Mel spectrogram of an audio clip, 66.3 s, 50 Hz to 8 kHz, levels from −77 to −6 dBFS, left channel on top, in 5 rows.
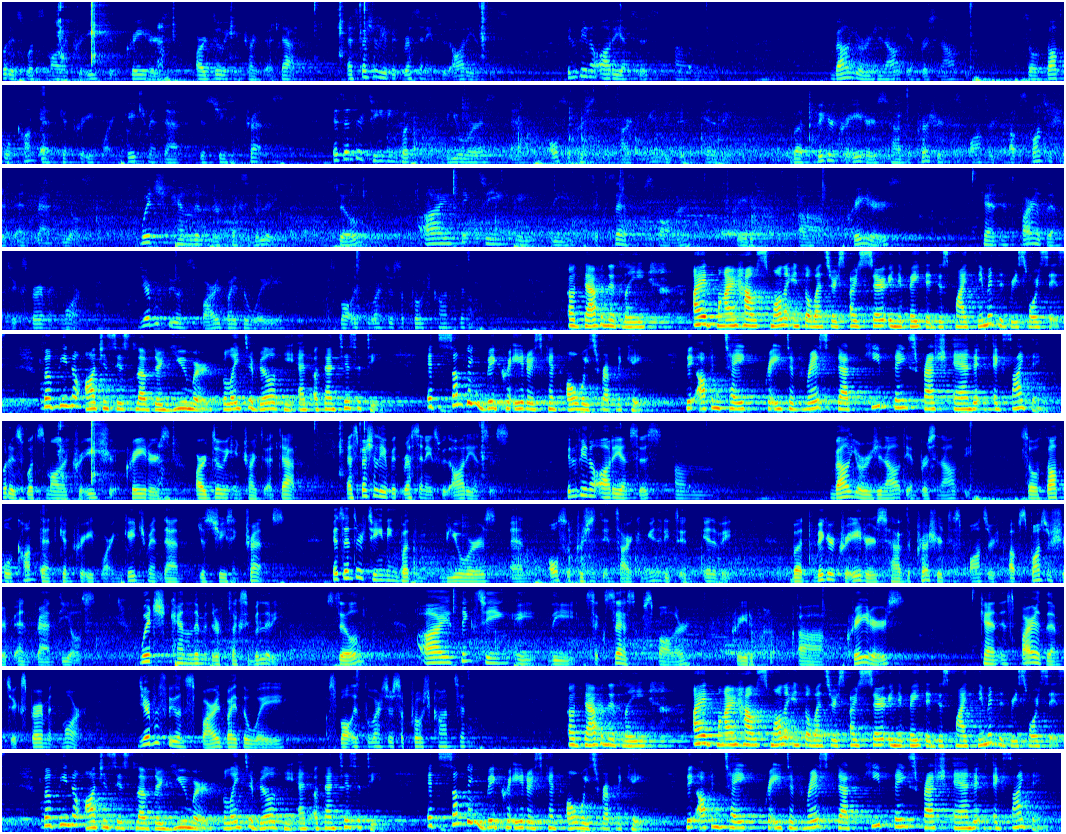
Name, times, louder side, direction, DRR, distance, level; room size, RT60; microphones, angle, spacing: voice 1, 0.0-3.7 4.3-6.3 7.1-8.9 10.3-12.1 12.7-16.8 17.4-22.4 23.1-27.7 28.0-30.0 30.6-31.1 31.7-35.2 35.7-36.2 36.5-36.8 37.1-37.8 38.8-40.8 41.5-43.3 43.9-45.7, right 9 dB, 80° right, 19 dB, 0.3 m, -40 dB
sound 1, 18.0-37.2, equal, 10° right, 1.5 m, -53 dB
voice 2, 46.9-48.2 48.5-53.0 53.4-57.8 58.4-61.1 61.6-66.2, left 1 dB, 5° left, 10 dB, 0.4 m, -30 dB
16.0 x 5.7 x 6.7 m, 2.6 s
head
